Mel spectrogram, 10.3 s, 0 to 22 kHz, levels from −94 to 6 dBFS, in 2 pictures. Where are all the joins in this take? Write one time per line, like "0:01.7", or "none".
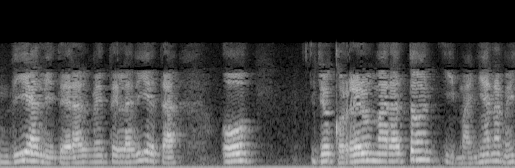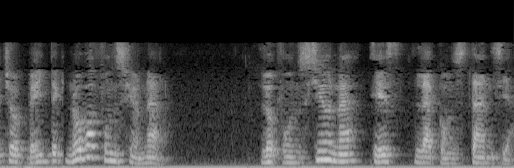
0:03.3
0:05.0
0:05.8
0:07.9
